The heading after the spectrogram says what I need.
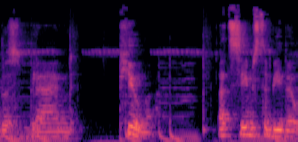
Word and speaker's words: Puma: across the world but the most common and the one that is most reliable is Puma not Puma so you decide how you're gonna skin this cat but at the end of the day I'm holding on tight to Puma just one thing I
